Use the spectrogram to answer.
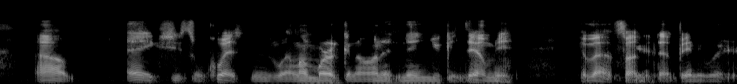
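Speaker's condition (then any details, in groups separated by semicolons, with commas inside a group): Cerebral palsy; wheelchair user; slow operating things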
